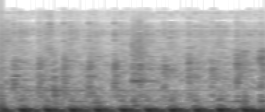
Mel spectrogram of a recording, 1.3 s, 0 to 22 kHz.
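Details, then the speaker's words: 2003 Bombardier (Can-Am) Quest 500 ATV that won't shift and smokes, shifted into gear: deep heavy uneven thumping, about eight a second, as the engine shudders; clutch seen sticking, one-way bearing suspected, not confirmed. "it's shuttering that guessing we're going to have to replace that oneway bearing in there"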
